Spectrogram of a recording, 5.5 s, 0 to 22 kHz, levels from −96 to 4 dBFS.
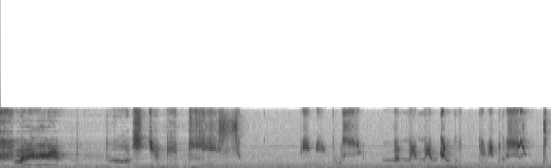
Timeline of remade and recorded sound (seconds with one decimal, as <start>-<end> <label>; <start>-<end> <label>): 0.0-2.0 remade; 2.0-5.5 recorded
